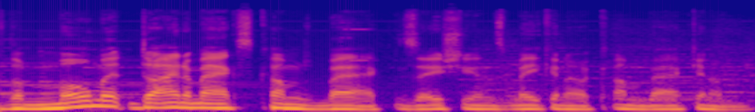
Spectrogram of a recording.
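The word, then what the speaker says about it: Zacian: So they're the cyan, zashian, zashian, and the magenta.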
